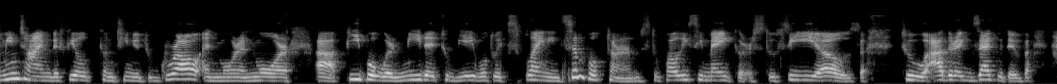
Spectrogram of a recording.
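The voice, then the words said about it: Italian accent. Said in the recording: “You clearly have an accent that is not Rhode Island... It's not Rhode Island accent, but I was originally born and raised in Italy”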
